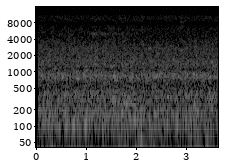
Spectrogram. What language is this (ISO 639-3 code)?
urd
